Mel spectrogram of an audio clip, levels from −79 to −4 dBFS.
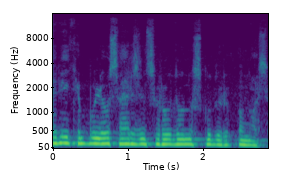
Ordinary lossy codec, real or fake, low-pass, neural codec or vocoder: MP3, 64 kbps; real; 14.4 kHz; none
